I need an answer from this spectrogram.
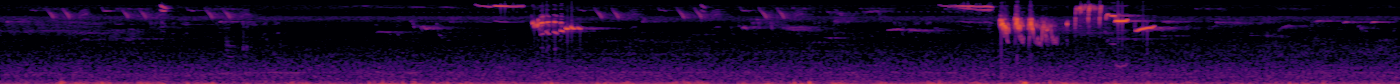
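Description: Birds chirping and twittering faintly in short high notes, loudest about five seconds in and again around ten to eleven seconds, over a faint low background rumble.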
